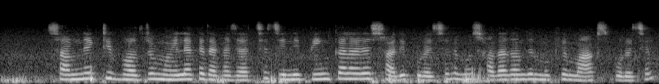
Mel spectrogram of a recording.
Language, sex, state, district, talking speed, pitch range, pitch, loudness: Bengali, female, West Bengal, Paschim Medinipur, 170 wpm, 205-245 Hz, 230 Hz, -17 LUFS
